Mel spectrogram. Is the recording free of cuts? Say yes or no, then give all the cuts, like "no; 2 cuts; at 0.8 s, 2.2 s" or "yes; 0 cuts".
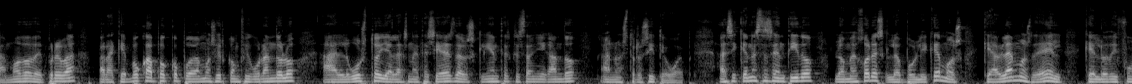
no; 1 cut; at 8.8 s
